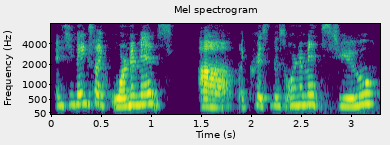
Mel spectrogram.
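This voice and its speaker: A young woman with a high, light voice hosts a casual livestream from home. She chats in a bubbly, friendly way with her co-host and the viewers. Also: fairly even intonation, moderate pace, pushed and bright.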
